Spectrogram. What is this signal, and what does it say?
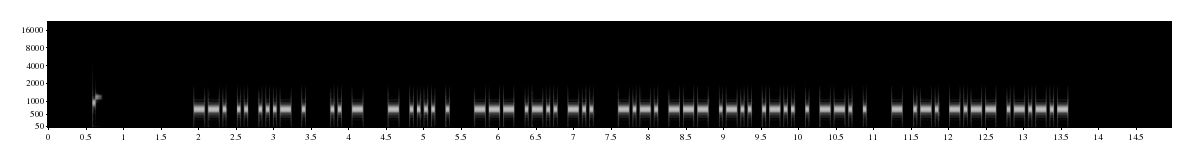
Morse code, heard as a keyed tone, about 25 wpm, 700 Hz. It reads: GIVE IT THE OLD COLLEGE TRY.
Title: Sentences from Top 1300 Words 25wpm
